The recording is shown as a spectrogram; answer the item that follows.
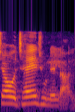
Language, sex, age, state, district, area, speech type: Sindhi, female, 45-60, Rajasthan, Ajmer, urban, spontaneous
